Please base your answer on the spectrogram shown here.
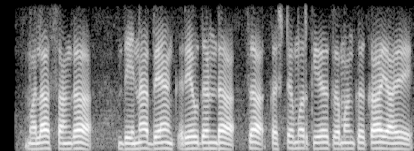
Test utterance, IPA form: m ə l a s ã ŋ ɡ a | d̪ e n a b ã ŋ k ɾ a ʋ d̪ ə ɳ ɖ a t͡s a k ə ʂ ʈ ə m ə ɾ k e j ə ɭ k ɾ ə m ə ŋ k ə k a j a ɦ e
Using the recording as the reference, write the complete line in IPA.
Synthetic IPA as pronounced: m ə l a s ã ŋ ɡ a | d̪ e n a b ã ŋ k ɾ e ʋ d̪ ə ɳ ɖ a t͡s a k ə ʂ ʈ ə m ə ɾ k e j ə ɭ k ɾ ə m a ŋ k ə k a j a ɦ e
